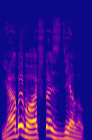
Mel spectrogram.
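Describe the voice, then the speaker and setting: A brash con man taunts and gloats in a raised, mellow voice, as a male audiobook reader puts him on. The recording is close and dry. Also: on the high side, big pitch swings, slow pace, no room sound. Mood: mocking, gloating. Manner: mocking, loud, gloating.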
